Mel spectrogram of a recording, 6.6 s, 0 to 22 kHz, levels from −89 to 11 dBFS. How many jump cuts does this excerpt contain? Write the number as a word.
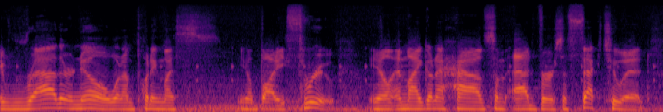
one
